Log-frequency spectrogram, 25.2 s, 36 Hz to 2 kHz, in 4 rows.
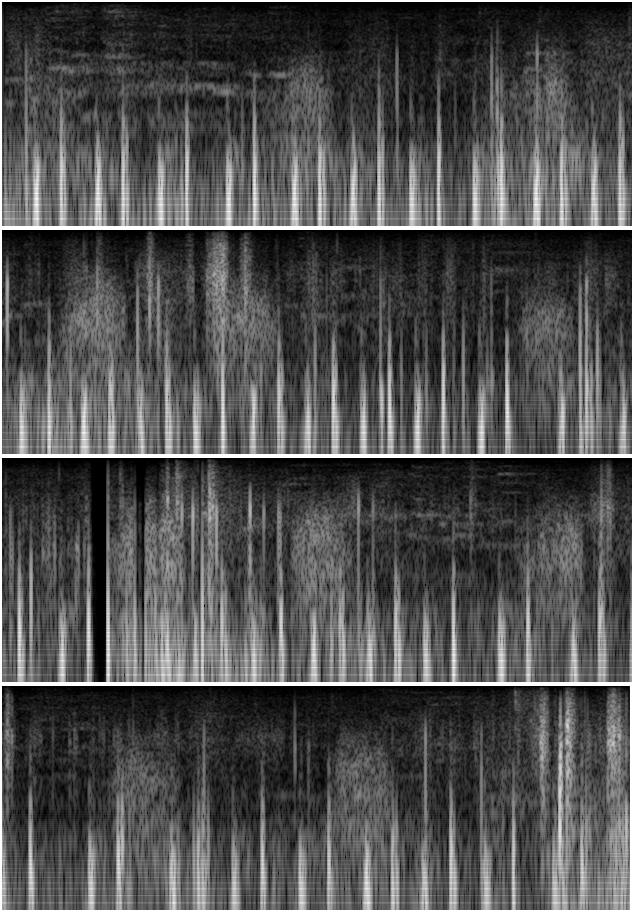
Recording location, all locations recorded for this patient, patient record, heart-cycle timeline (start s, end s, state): pulmonary valve (PV)
aortic valve (AV)+pulmonary valve (PV)+tricuspid valve (TV)+mitral valve (MV)
#Age: Child
#Sex: Female
#Height: 102.0 cm
#Weight: 15.7 kg
#Pregnancy status: False
#Murmur: Present
#Murmur locations: aortic valve (AV)+mitral valve (MV)
#Most audible location: mitral valve (MV)
#Systolic murmur timing: Early-systolic
#Systolic murmur shape: Plateau
#Systolic murmur grading: I/VI
#Systolic murmur pitch: Low
#Systolic murmur quality: Blowing
#Diastolic murmur timing: nan
#Diastolic murmur shape: nan
#Diastolic murmur grading: nan
#Diastolic murmur pitch: nan
#Diastolic murmur quality: nan
#Outcome: Normal
#Campaign: 2015 screening campaign
0.00	0.24	diastole
0.24	0.42	S1
0.42	0.54	systole
0.54	0.68	S2
0.68	0.90	diastole
0.90	1.04	S1
1.04	1.16	systole
1.16	1.30	S2
1.30	1.54	diastole
1.54	1.68	S1
1.68	1.78	systole
1.78	1.94	S2
1.94	2.22	diastole
2.22	2.34	S1
2.34	2.48	systole
2.48	2.62	S2
2.62	2.84	diastole
2.84	3.02	S1
3.02	3.14	systole
3.14	3.28	S2
3.28	3.46	diastole
3.46	3.60	S1
3.60	3.72	systole
3.72	3.84	S2
3.84	4.06	diastole
4.06	4.20	S1
4.20	4.32	systole
4.32	4.46	S2
4.46	4.70	diastole
4.70	4.84	S1
4.84	4.96	systole
4.96	5.10	S2
5.10	5.30	diastole
5.30	5.44	S1
5.44	5.56	systole
5.56	5.70	S2
5.70	5.88	diastole
5.88	6.00	S1
6.00	6.14	systole
6.14	6.28	S2
6.28	6.46	diastole
6.46	6.60	S1
6.60	6.74	systole
6.74	6.88	S2
6.88	7.08	diastole
7.08	7.22	S1
7.22	7.34	systole
7.34	7.48	S2
7.48	7.66	diastole
7.66	7.76	S1
7.76	7.92	systole
7.92	8.04	S2
8.04	8.20	diastole
8.20	8.32	S1
8.32	8.48	systole
8.48	8.58	S2
8.58	8.78	diastole
8.78	8.88	S1
8.88	9.04	systole
9.04	9.14	S2
9.14	9.31	diastole
9.31	9.46	S1
9.46	9.57	systole
9.57	9.70	S2
9.70	9.86	diastole
9.86	9.98	S1
9.98	10.14	systole
10.14	10.24	S2
10.24	10.40	diastole
10.40	10.52	S1
10.52	10.66	systole
10.66	10.80	S2
10.80	11.06	diastole
11.06	11.18	S1
11.18	11.30	systole
11.30	11.44	S2
11.44	11.84	diastole
11.84	11.99	S1
11.99	12.10	systole
12.10	12.22	S2
12.22	12.45	diastole
12.45	12.58	S1
12.58	12.74	systole
12.74	12.88	S2
12.88	13.16	diastole
13.16	13.28	S1
13.28	13.42	systole
13.42	13.56	S2
13.56	13.82	diastole
13.82	13.97	S1
13.97	14.16	systole
14.16	14.32	S2
14.32	14.50	diastole
14.50	14.68	S1
14.68	14.78	systole
14.78	14.90	S2
14.90	15.06	diastole
15.06	15.22	S1
15.22	15.36	systole
15.36	15.48	S2
15.48	15.66	diastole
15.66	15.80	S1
15.80	15.96	systole
15.96	16.08	S2
16.08	16.24	diastole
16.24	16.36	S1
16.36	16.48	systole
16.48	16.64	S2
16.64	16.79	diastole
16.79	16.92	S1
16.92	17.10	systole
17.10	17.26	S2
17.26	17.54	diastole
17.54	17.66	S1
17.66	17.81	systole
17.81	17.96	S2
17.96	18.22	diastole
18.22	18.40	S1
18.40	18.55	systole
18.55	18.68	S2
18.68	18.86	diastole
18.86	19.00	S1
19.00	19.14	systole
19.14	19.26	S2
19.26	19.52	diastole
